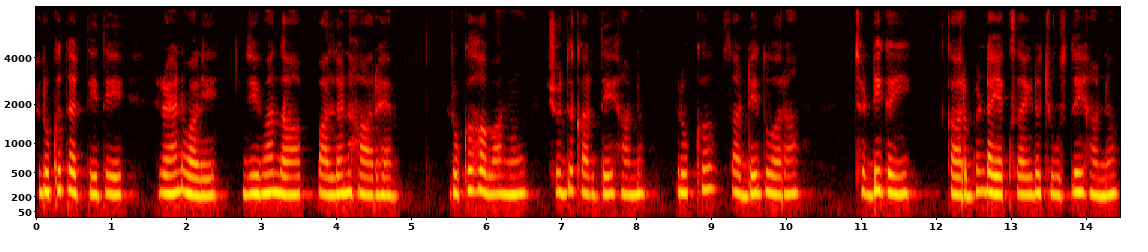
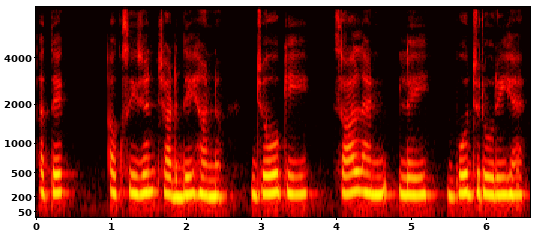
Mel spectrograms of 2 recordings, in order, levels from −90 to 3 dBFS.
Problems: none marked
